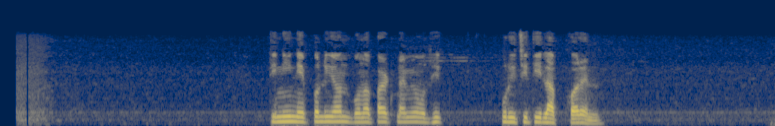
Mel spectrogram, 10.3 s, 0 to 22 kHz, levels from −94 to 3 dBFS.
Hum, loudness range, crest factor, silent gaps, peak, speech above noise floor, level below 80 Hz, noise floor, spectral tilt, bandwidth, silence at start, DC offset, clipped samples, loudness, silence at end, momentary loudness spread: none; 3 LU; 22 dB; none; -2 dBFS; 41 dB; -56 dBFS; -61 dBFS; -7 dB/octave; 8 kHz; 0.2 s; under 0.1%; under 0.1%; -21 LUFS; 2.3 s; 10 LU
